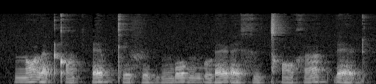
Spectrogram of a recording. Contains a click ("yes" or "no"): yes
